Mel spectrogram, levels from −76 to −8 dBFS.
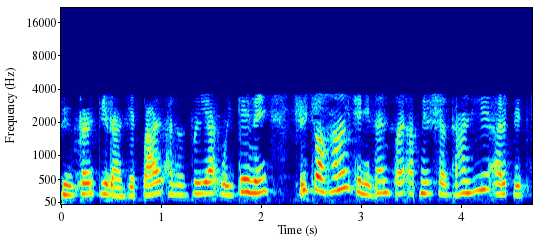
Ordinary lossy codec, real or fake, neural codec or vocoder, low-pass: MP3, 24 kbps; fake; codec, 16 kHz in and 24 kHz out, 0.6 kbps, FireRedTTS-2 codec; 3.6 kHz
